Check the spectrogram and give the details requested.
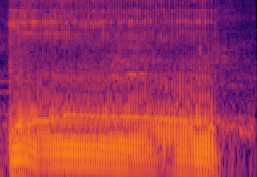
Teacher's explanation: you're sticking the tongue out of your mouth over your bottom lip, and you're doing a trill. Don't try to tuck your bottom lip underneath like this. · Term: raspberries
